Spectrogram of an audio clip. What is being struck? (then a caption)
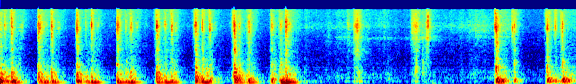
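Paper sheet on a tabletop tapped with plastic fingertip caps. Plastic marker tips worn on the fingers tap repeatedly on a large flat sheet of drawing paper lying on a table, leaving dots, while stones rest on the paper untouched. The result is quick bursts of dull, low, muffled thudding taps that fade to a few softer patters in the middle and then return louder at the end.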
